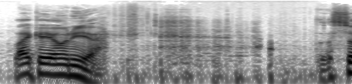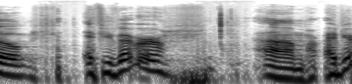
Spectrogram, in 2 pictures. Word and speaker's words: Lycaonia: Lycaonia. – All right, there we go. Lystra, Derbe, and the cities of Lycaonia, and to the surrounding country, and there they continued to preach the gospel.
